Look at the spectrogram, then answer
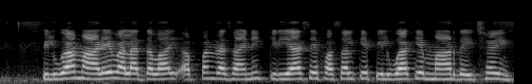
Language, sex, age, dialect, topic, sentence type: Magahi, female, 18-24, Western, agriculture, statement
